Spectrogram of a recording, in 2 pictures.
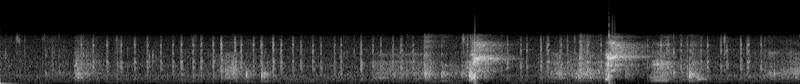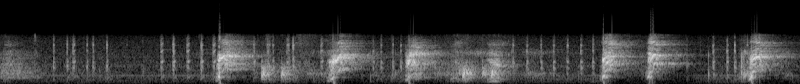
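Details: Dog indoors barking while a vacuum cleaner runs, sharp barks coming in short bursts and clusters, some single loud yaps, over a steady whirring machine hum.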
